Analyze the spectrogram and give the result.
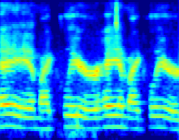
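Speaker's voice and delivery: usual speaking voice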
